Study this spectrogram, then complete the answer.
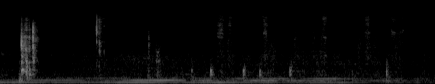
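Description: A pen scratching on paper close up, quiet strokes and short ticks at an uneven rhythm, with a low steady hum underneath.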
